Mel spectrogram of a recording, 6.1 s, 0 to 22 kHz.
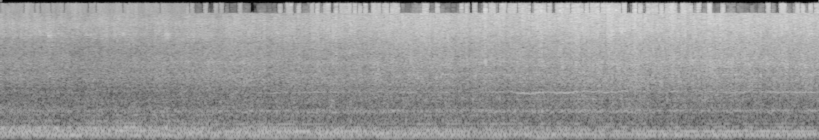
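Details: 1992 Toyota Land Cruiser FJ80 with swapped 6L L98 V8 and 6L80 transmission, first startup after conversion, tach and oil pressure gauge not yet working: deep, fairly steady idle with low rumble, no obvious knocks; healthy normal idle.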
